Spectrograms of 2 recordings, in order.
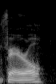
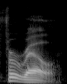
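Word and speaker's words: Pharrell: Williams is a 51 I will not call him Ferell I think it's I think it's Fel it's Fel Fel yeah Sterling K Brown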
